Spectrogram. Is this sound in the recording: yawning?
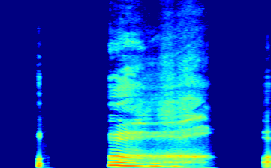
yes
